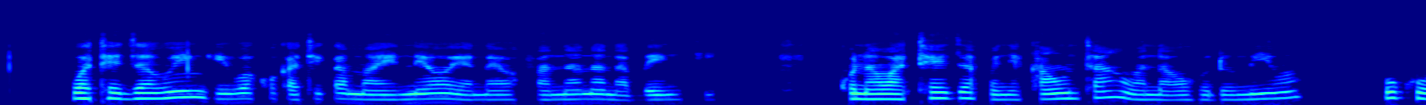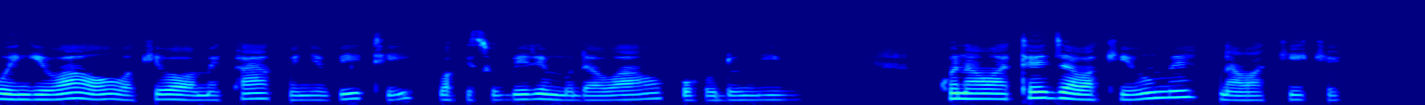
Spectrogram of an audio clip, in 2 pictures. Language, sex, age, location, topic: Swahili, female, 25-35, Kisumu, government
